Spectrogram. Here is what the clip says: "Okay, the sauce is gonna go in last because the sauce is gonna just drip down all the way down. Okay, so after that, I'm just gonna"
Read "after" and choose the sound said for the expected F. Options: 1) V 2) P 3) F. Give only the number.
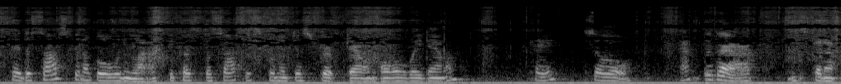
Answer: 3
